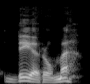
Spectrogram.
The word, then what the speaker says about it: Derome: Det heter Derome man ska tänka Lindome, Skogome, Derome. Samma uttal.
